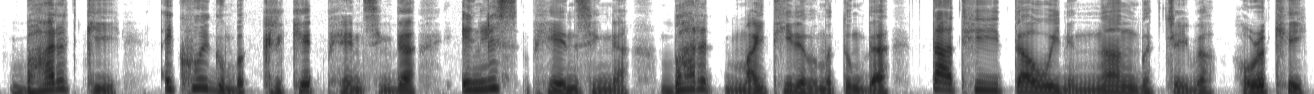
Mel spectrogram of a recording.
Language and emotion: Manipuri, angry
